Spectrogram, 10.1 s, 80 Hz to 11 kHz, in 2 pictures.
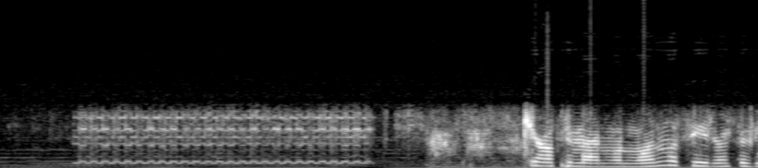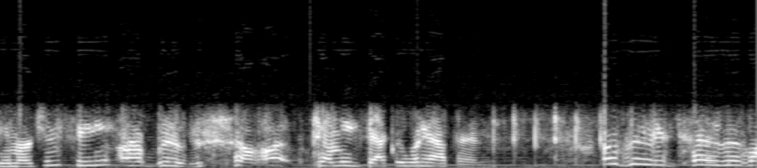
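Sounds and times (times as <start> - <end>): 
low hum: 0.0 - 10.0
telephone ringing with a warbling electronic ring: 0.5 - 2.8
speech: 3.5 - 8.4, 9.0 - 10.0.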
